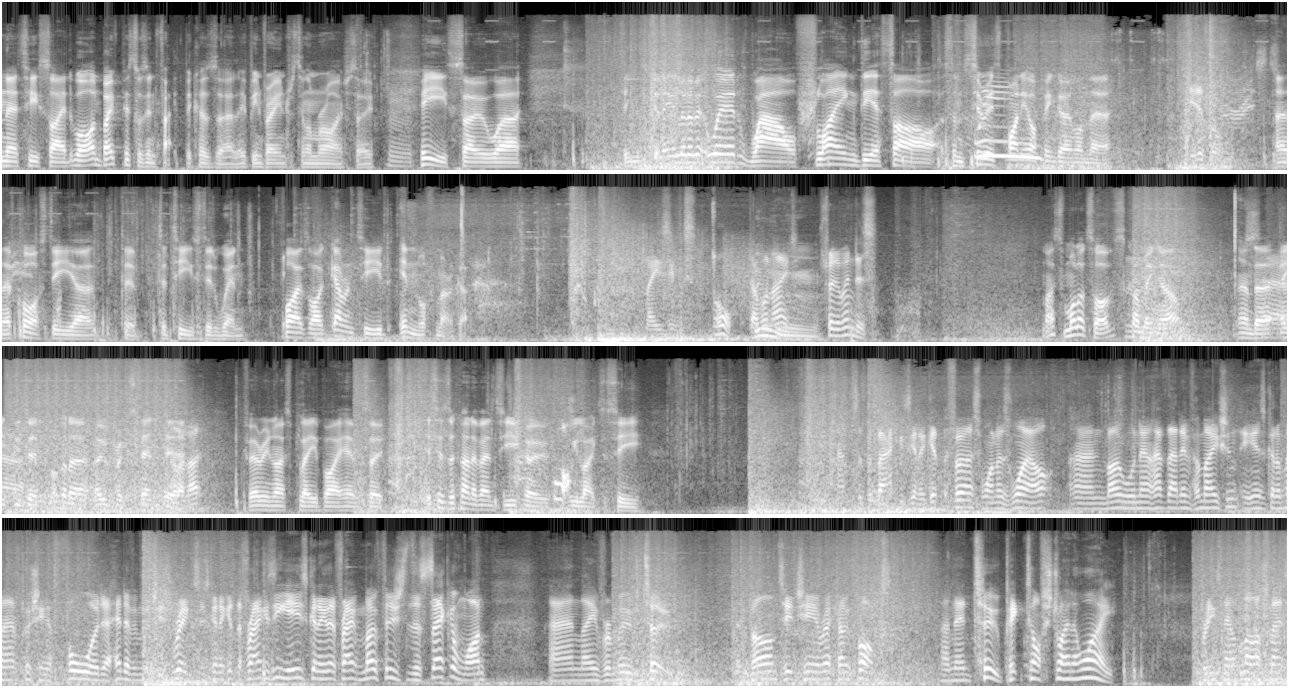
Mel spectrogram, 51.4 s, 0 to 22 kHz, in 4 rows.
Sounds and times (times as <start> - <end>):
Speech: 0.0 - 5.2, 6.2 - 11.1, 11.9 - 17.5, 19.3 - 21.6, 23.3 - 24.6, 25.2 - 32.1, 34.0 - 43.4, 44.0 - 45.3, 45.9 - 47.4, 48.0 - 49.7, 50.6 - 51.4.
